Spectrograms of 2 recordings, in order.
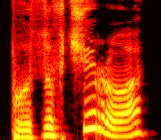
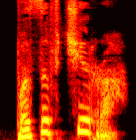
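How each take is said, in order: First: Slow, hesitant, rising answer; unsure. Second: Said in the usual way. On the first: A narrator's reading. Neighbour recalls when she saw the light, unsure. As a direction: draw it out, not quite sure. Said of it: "неуверенно ответила она".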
